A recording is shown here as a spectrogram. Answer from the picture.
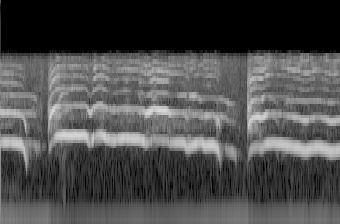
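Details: Howling Schnauzer Piper gives wavering, sustained notes with slight dips in pitch, breaking briefly and then resuming on a slightly lower held tone; low electrical-sounding hum in the background.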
